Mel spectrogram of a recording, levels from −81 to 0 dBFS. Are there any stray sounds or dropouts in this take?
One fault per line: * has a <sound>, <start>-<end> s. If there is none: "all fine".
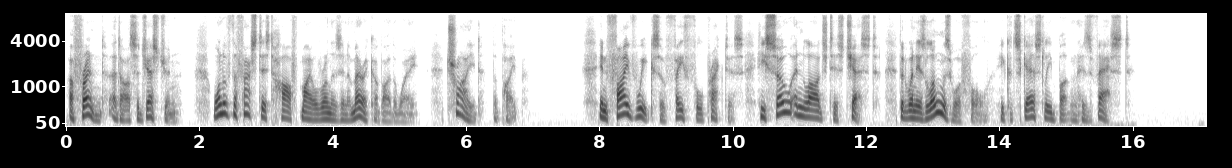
all fine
